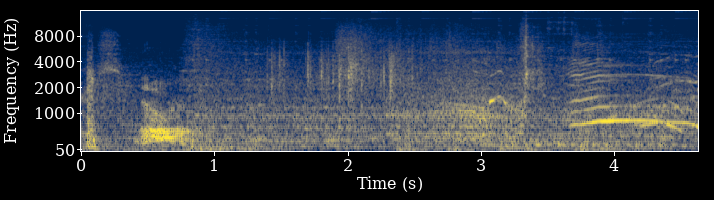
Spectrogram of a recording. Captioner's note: bear growls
